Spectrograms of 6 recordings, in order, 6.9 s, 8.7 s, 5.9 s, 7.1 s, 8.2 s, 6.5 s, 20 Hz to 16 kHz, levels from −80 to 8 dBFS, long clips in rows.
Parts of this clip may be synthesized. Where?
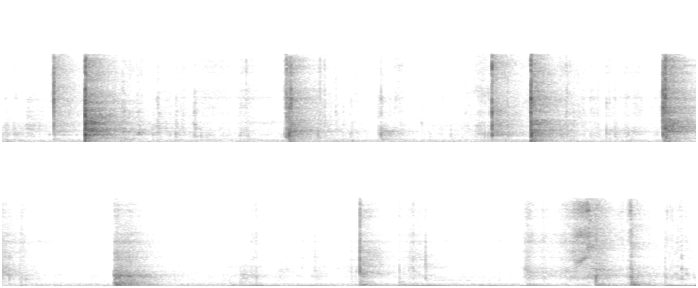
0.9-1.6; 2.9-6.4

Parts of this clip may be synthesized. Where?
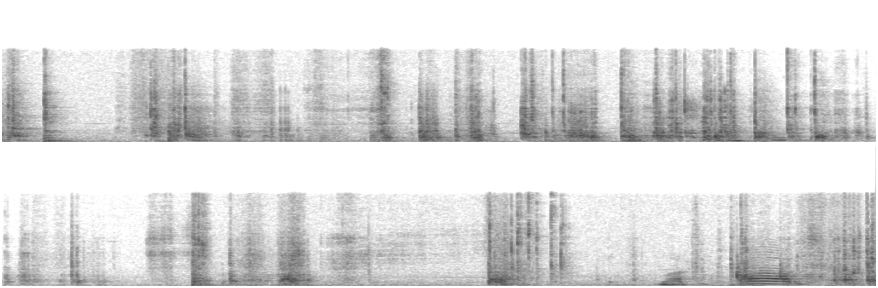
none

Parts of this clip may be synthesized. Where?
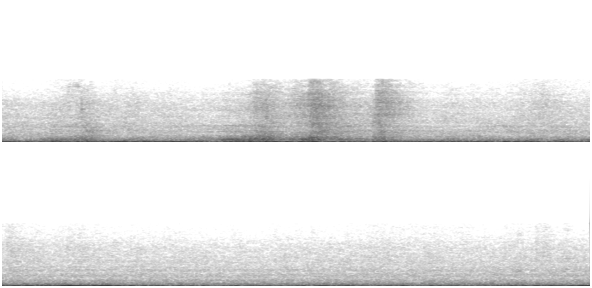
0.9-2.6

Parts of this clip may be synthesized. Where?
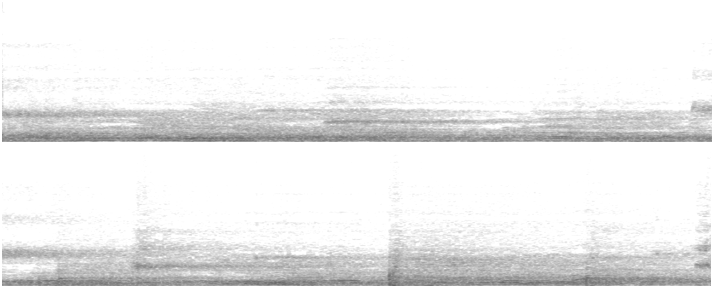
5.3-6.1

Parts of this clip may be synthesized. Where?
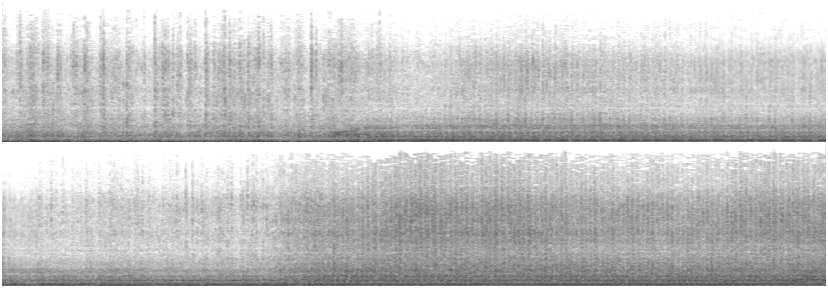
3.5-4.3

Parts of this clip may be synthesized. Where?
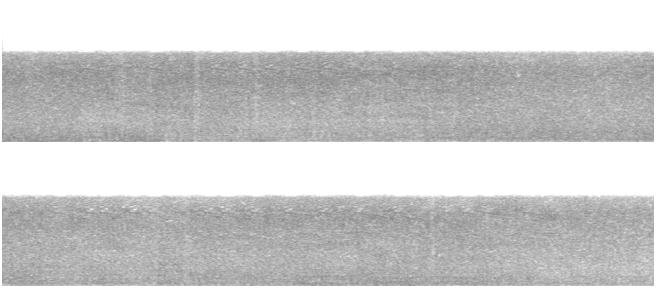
0.4-2.3; 3.4-6.1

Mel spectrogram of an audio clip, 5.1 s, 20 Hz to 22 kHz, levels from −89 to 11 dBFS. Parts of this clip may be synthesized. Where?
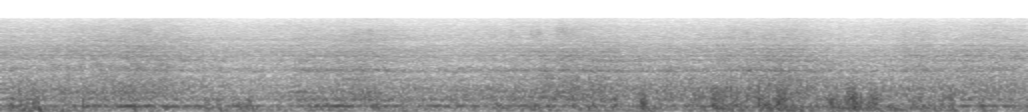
0.0-3.1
